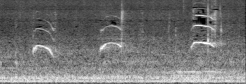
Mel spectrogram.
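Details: Three clear, high, arched mews from Ragdoll kittens raised indoors at a cattery in central Kansas. The calls come about once a second and each rises then falls, over a low steady room hum.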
